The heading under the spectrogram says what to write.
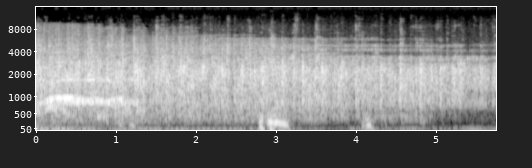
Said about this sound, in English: We will bring this podcast to a conclusion as the women and men in the room stand to applaud you, Marianne Williamson.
